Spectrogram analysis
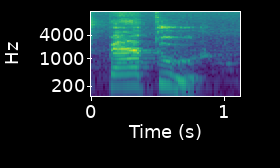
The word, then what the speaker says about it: peinture: T-U-R-E is tour. So it is peinture.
